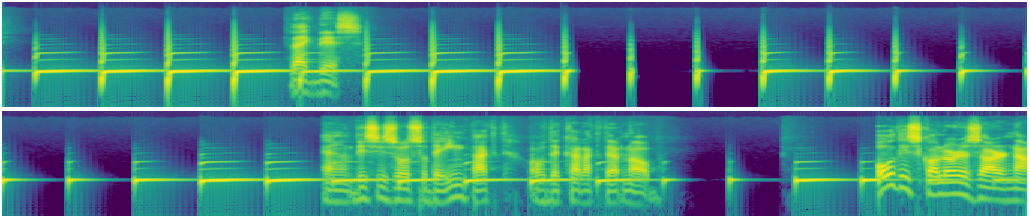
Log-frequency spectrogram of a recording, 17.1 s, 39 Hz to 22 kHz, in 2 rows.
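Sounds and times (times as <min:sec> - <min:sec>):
pitched synth pings: 0:00.0 - 0:04.8, 0:06.4 - 0:16.5.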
